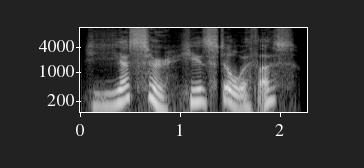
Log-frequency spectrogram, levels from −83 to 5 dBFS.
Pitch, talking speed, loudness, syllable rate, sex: 175 Hz, 185 wpm, -18 LUFS, 3.4 syllables/s, male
